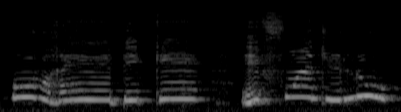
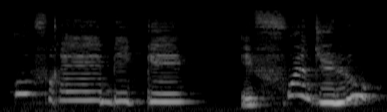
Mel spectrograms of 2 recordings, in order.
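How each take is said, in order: First: High fake mother goat voice; wolf faking a sweet high voice; wolf imitating the goat. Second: Put-on high sing-song call to the kids; mother goat calling. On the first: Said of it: "en imitant la voix de la chèvre". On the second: Mother goat's password call.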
